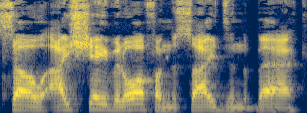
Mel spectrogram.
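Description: Here is a man with an American accent and a plain, everyday voice. His pitch is fairly high, his intonation fairly even, and the recording very clean with a silent background. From Staten Island, New York. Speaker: retiree and aspiring long-distance hiker. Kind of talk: casual chat.

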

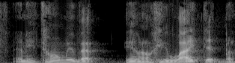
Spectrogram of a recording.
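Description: A very fast pace in an American accent. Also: man. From Los Angeles, US. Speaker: self-taught chef. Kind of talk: interview. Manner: hesitant, many fillers.

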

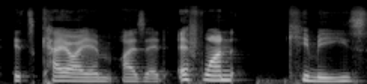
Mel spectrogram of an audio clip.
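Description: A woman speaks with an Australian accent. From Adelaide, Australia. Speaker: podcast co-host. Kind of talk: casual chat. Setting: home studio.

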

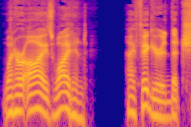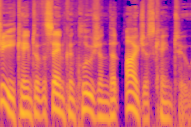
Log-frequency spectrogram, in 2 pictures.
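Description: In a very clean recording with a silent background, a man with medium pitch and a normal speaking voice talks at a moderate pace with ordinary pitch variation. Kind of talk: audiobook-style first-person narration of a fiction serial. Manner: narrative, expressive, with in-character lines and stumbling panic.

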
